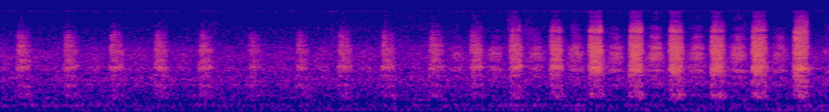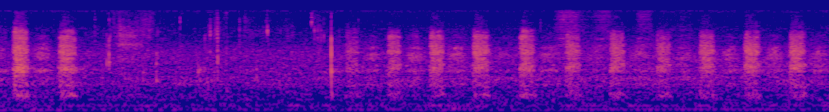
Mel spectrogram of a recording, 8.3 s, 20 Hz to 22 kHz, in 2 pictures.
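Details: Mameshiba named Komugi, a female born 5 June 2015, panting hard while enduring the noise of fireworks set off for the first time in two years; quick breathy pants repeated about two per second, with a woman's soothing voice and faint music.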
